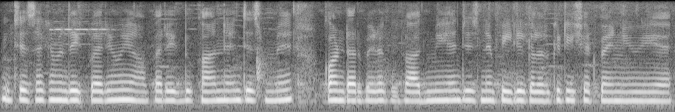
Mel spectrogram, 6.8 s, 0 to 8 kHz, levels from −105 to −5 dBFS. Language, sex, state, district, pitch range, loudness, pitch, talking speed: Hindi, female, Bihar, West Champaran, 205-215 Hz, -18 LUFS, 210 Hz, 230 wpm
